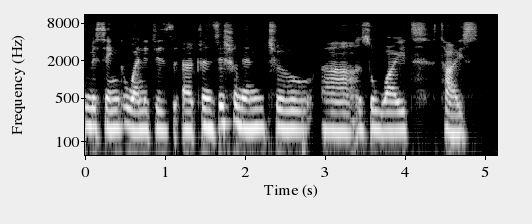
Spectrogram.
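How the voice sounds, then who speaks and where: A woman with a French accent speaks at a very slow pace. Her pitch is fairly low and the background is quiet. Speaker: 3D artist and animator. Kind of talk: tutorial. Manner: halting, many fillers.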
